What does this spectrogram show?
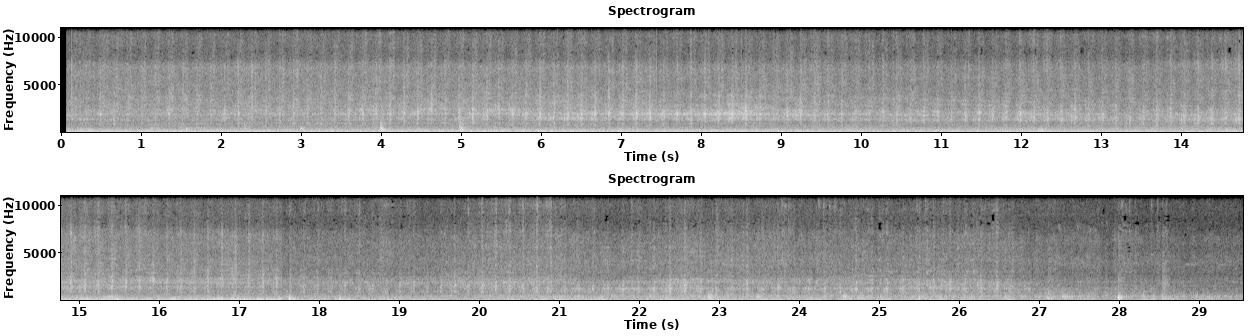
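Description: Amritha Express passenger train running as it pulls out of the station, heard from the open doorway of a coach: a steady rumble and rattle of the carriages, with a few sharp wheel clicks on the rails.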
